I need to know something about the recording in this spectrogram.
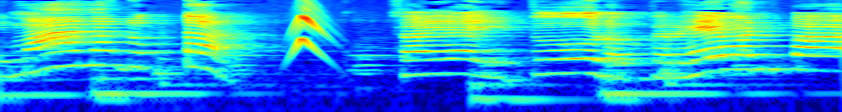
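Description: Playful children's music with voice-like sounds over a steady low note, and a whistle-like tone that swoops down and back up about a second and a half in.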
